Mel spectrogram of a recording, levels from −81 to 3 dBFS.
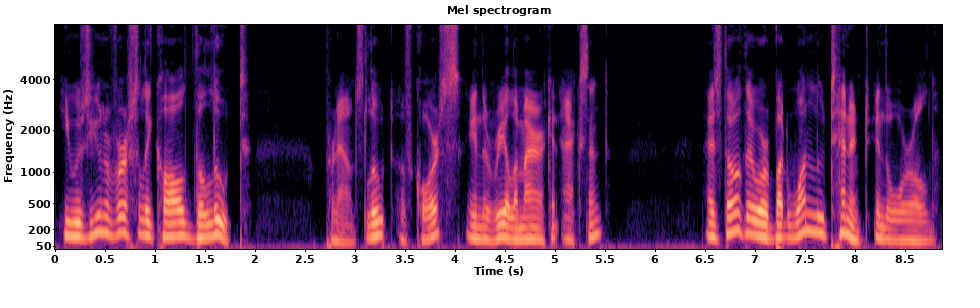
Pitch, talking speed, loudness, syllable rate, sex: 125 Hz, 170 wpm, -17 LUFS, 4.1 syllables/s, male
